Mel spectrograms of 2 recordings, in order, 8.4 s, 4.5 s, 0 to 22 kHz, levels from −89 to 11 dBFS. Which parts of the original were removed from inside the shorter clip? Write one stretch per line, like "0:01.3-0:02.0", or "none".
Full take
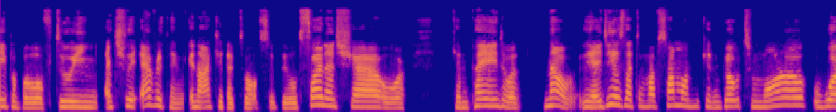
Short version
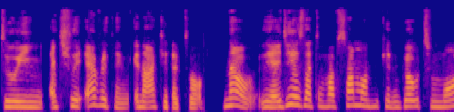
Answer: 0:02.7-0:05.3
